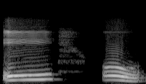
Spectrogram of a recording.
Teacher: जिस में मुंह को आधा ही क्लोज करना होता है तो ए ओ इन सब के उच्चारण में आधा मुंह क्लोज होता है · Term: अर्ध सम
